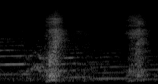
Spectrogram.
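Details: A 10-week-old puppy reverse sneezing: two harsh, snorting inhaled noises, with music playing behind.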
